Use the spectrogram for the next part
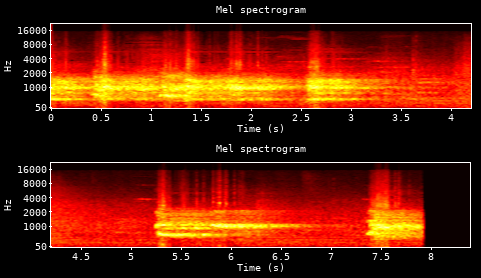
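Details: Dogs at a kennel lot bark in loud bursts, sharp barks spaced a second or so apart, then two sustained noisy barking stretches near the end before sudden silence.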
